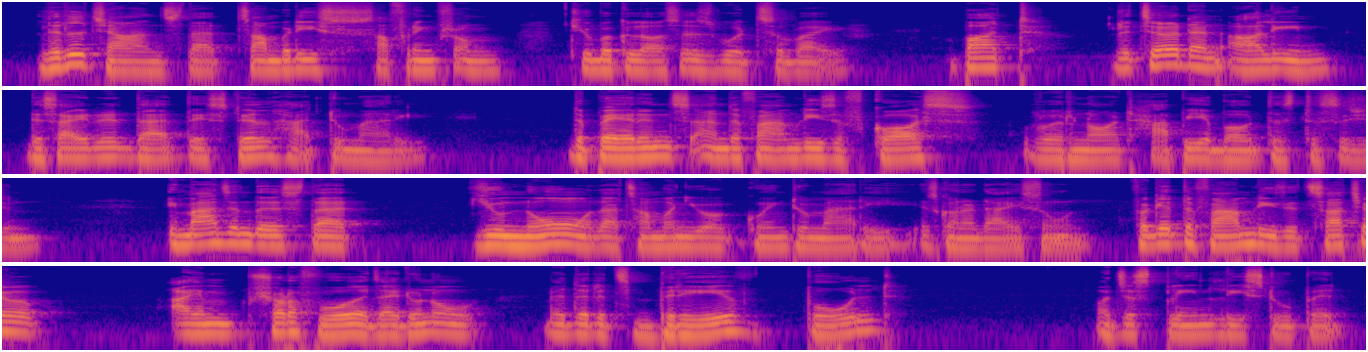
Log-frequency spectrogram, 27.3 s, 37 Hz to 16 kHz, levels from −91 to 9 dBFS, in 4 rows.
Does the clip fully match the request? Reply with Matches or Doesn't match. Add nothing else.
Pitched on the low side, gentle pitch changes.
Matches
